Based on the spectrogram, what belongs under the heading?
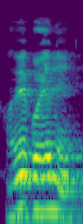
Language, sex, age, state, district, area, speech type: Goan Konkani, male, 45-60, Goa, Murmgao, rural, spontaneous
